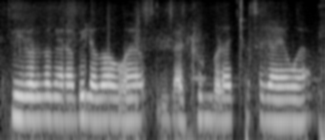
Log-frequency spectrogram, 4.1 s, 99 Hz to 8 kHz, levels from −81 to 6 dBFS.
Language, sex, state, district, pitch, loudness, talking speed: Hindi, female, Chhattisgarh, Raipur, 185 Hz, -17 LUFS, 175 wpm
